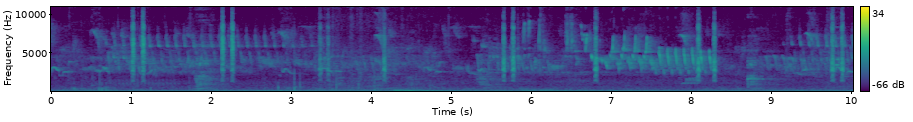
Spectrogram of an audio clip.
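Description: Small birds chirping faintly, with high-pitched rapid trills that are strongest about two thirds of the way through and again near the end. A few short sharp ticks are mixed in.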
